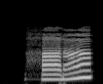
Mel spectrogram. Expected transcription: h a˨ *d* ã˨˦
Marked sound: incorrect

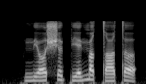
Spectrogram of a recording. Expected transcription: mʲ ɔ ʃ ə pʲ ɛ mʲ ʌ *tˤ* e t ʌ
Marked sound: correct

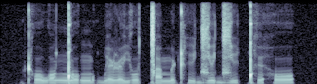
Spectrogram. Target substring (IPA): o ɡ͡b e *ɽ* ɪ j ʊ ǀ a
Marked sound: incorrect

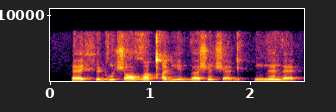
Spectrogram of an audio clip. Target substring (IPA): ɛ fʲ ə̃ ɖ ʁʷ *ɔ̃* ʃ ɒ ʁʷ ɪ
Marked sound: incorrect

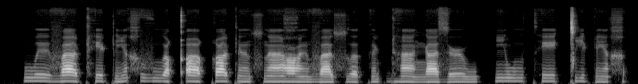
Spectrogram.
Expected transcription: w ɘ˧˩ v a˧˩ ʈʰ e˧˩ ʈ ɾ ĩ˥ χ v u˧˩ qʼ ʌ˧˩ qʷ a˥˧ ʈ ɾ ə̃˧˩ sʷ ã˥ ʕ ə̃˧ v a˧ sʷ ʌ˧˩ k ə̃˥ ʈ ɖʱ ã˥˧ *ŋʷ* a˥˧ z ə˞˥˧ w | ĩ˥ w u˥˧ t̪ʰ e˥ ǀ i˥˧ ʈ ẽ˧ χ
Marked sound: incorrect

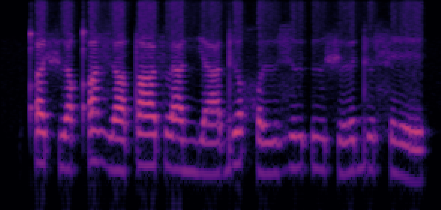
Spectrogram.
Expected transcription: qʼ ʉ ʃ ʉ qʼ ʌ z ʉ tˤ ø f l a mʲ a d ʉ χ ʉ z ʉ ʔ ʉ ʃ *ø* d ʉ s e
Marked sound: correct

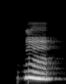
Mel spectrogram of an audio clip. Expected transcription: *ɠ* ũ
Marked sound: correct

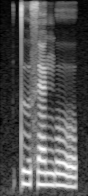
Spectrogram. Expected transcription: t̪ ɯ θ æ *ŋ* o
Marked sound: correct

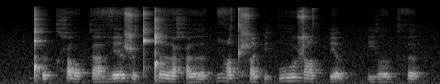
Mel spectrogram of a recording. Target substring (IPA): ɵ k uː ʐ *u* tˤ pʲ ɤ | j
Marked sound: incorrect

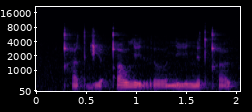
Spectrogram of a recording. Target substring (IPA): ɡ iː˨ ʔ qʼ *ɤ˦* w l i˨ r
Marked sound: correct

